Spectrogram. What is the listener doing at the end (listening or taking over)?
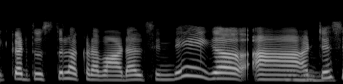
listening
